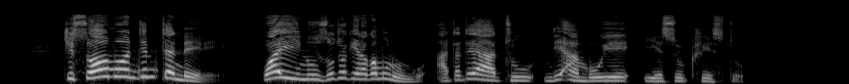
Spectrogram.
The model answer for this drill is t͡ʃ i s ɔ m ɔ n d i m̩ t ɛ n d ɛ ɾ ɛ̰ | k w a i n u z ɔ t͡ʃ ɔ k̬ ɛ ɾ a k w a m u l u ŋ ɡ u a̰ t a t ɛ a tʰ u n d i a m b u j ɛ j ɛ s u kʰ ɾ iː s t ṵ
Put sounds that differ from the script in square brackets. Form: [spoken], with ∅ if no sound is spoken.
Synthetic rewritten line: t͡ʃ i s ɔ m ɔ n d i m̩ t ɛ n d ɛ ɾ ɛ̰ | k w a i n u z ɔ t͡ʃ ɔ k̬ ɛ ɾ a k w a m u l u ŋ ɡ u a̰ t a t ɛ a tʰ u n d i a m b u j ɛ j ɛ s u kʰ ɾ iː s t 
